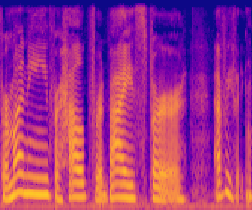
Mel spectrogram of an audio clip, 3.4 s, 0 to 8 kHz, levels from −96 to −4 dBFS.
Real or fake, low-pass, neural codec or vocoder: fake; 7.2 kHz; codec, 16 kHz, 2 kbps, FunCodec, trained on LibriTTS, 25 frames a second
